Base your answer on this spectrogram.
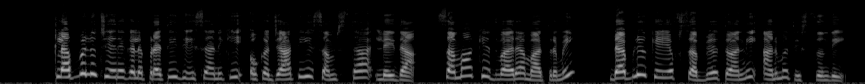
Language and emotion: Telugu, neutral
